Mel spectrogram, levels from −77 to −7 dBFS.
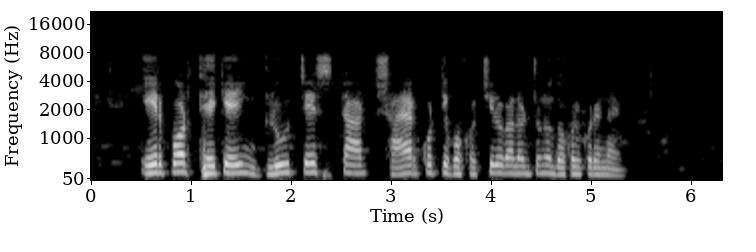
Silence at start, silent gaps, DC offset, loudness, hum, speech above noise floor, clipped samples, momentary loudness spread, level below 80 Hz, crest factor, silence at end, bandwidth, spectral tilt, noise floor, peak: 0.5 s; none; under 0.1%; -27 LUFS; none; 48 dB; under 0.1%; 10 LU; -66 dBFS; 20 dB; 1 s; 8.2 kHz; -5 dB/octave; -76 dBFS; -8 dBFS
